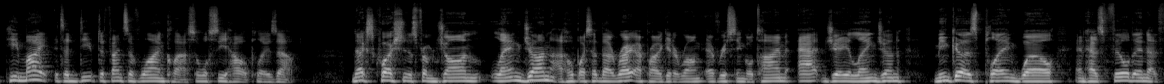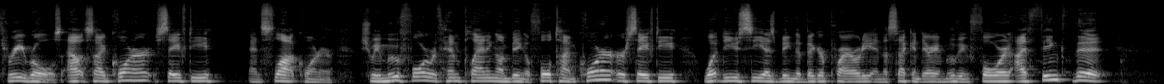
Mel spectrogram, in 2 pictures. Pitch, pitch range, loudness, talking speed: 150 Hz, 140-160 Hz, -26 LUFS, 225 wpm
